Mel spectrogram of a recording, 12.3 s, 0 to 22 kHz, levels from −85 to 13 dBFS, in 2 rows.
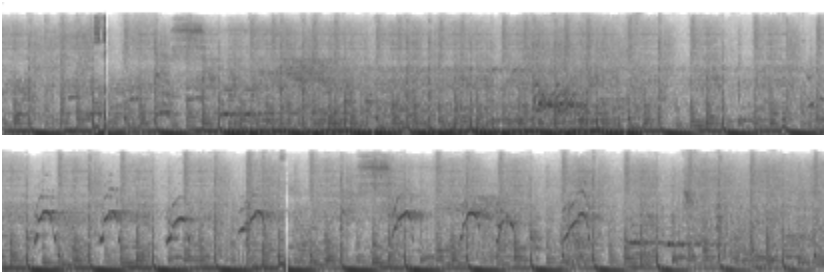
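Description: Damaged compressed frames reach the decoder and are played regardless: from 0.69 to 0.79 s a few misread frames throw energy to the wrong frequencies, heard as a chirp, squeak, blip or burst of noise of corrupt frame decoded peaking around -5 dBFS. From 1.69 to 4.79 s, a doubled audio track, likely from a second, slower capture path, adds a full-band copy about 150 ms late and roughly equally loud, with no decay, starting and stopping abruptly. Shorter corrupt frame bursts return at 5.84 to 5.88 s and, quieter near -10 dBFS, at 8.24 to 8.31 s.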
